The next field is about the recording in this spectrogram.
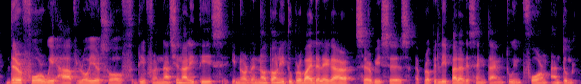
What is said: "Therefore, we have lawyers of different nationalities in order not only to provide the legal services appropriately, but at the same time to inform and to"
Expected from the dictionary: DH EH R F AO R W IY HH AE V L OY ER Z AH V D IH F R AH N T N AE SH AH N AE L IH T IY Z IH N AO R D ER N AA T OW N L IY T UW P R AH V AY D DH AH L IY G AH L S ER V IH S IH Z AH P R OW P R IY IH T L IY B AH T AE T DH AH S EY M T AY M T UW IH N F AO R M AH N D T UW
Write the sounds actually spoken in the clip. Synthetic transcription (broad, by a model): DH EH R F AO R W IY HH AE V L OY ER S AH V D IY F R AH N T N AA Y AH N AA L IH T IY S IH N AO R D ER N AA T OW N L IY T UW P R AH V AY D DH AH L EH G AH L S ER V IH S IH S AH P R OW P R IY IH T L IY B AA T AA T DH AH S EY M T AY M T UW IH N F AO R M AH N T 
